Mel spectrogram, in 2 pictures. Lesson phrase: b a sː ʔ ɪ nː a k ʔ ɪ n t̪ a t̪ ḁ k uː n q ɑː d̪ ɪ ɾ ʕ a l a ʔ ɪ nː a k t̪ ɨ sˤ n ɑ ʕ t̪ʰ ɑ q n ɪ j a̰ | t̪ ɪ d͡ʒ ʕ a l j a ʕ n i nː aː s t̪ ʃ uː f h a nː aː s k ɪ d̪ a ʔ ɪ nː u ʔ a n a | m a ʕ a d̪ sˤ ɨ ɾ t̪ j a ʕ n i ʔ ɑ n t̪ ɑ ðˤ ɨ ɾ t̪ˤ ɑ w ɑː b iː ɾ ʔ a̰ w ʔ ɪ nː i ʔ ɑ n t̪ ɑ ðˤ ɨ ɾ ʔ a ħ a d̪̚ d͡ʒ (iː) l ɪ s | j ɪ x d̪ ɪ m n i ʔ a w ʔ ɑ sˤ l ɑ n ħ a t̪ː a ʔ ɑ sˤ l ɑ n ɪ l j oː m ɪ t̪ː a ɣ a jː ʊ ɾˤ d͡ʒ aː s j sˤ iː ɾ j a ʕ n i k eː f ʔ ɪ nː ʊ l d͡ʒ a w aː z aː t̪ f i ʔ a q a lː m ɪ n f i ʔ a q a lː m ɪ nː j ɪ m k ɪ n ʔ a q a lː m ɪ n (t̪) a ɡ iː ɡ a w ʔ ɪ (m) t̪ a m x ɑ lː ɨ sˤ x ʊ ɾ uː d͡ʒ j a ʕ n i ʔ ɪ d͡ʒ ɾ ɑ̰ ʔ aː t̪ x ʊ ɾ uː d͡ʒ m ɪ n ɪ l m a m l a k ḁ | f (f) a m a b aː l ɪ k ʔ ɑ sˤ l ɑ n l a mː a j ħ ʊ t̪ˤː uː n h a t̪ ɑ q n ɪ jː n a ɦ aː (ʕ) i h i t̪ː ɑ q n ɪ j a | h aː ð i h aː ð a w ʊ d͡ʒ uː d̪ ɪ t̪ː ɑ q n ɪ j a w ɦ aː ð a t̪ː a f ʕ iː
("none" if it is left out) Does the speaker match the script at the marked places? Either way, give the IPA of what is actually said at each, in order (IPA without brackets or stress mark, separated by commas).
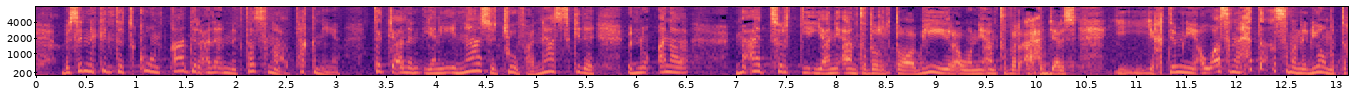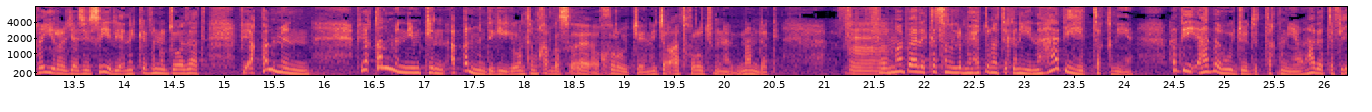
aː, d̪, n, f, ð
